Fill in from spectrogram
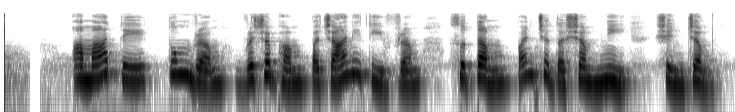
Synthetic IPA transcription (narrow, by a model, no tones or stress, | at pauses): ɐmaːt̪eːt̪umɾɐmʋɾɪʃɐbʱɐmpɐt͡ʃaːnit̪iːʋɾɐm | sut̪ɐmpɐɲt͡ʃɐd̪ɐʃɐmniː | ʃɪɲt͡ʃɐm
